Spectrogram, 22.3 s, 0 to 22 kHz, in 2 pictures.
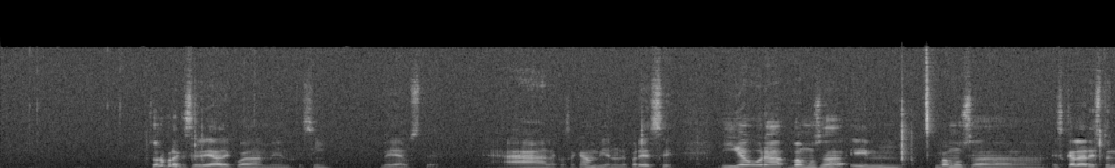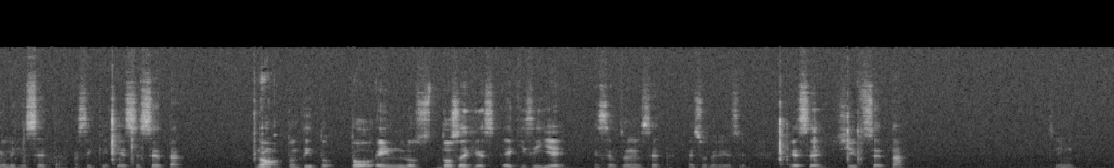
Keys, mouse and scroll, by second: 0.4 shift+right click, 1.2 shift+right click, 2.1 x, 2.6 click, 3.0-3.3 scroll down 2, 3.3-6.0 middle drag, 6.0-6.4 scroll down 2, 6.7-8.1 shift+middle drag, 9.1 Tab, 11.1 shift+middle click, 12.1-13.1 typing, 13.9 Escape, 19.1 s, 19.7 shift+z.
